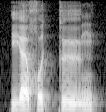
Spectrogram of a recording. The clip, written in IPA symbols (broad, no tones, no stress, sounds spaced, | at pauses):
j ɛ χʷ i kː ʉ ŋ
